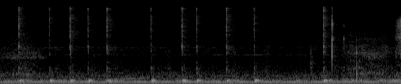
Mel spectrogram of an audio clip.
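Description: Irregular light clicking from computer input at the desk, about three or four clicks a second, over a faint steady low hum.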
